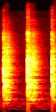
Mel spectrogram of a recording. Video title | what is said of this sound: TOOL BOX THURSDAY - METAL TOOLS MADE IN THE U.S.A. | this is solid metal. You can hear it tapping on my little table there.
